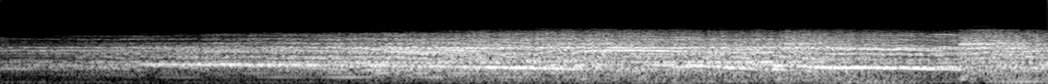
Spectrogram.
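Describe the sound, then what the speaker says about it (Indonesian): A large crowd of many people shouting and yelling in the distance to the east, like war troops, a rising roar of massed voices that swells and holds steady. "Orang banyak berteriak-teriak di sebelah timur. Kedengarannya seperti teriakan-teriakan pasukan perang."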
